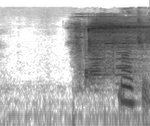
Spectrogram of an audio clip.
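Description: A short victory jingle plays.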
